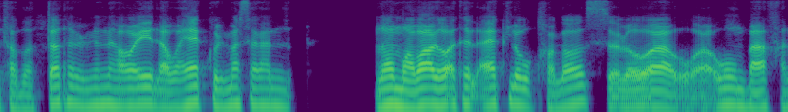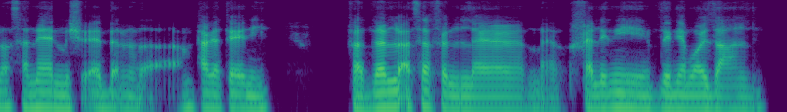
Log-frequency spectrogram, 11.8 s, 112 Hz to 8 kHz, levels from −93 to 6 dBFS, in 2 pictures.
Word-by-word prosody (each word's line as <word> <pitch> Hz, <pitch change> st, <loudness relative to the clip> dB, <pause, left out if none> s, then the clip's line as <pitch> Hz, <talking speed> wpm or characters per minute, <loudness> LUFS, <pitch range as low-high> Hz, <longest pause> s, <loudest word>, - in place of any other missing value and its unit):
فباضطر 110 Hz, +8 st, -2 dB
إن 135 Hz, +1 st, -4 dB
أنا 145 Hz, 0 st, -2 dB
هو 135 Hz, 0 st, +2 dB
إيه 145 Hz, +1 st, +4 dB
لو 125 Hz, -1 st, +1 dB
هاكل 140 Hz, -1 st, +2 dB
مثلًا، 140 Hz, -1 st, -3 dB, 0.7 s
نقعد 140 Hz, +1 st, +5 dB
مع 125 Hz, -2 st, +5 dB
بعض 145 Hz, +1 st, +8 dB
وقت 140 Hz, -, +3 dB
الأكل 150 Hz, 0 st, +1 dB
وخلاص، 135 Hz, +3 st, -1 dB
اللي 65 Hz, -2 st, +1 dB
هو 125 Hz, -, +4 dB
وأقوم 135 Hz, 0 st, -1 dB
بقى 120 Hz, 0 st, +3 dB
خلاص 120 Hz, -2 st, -9 dB
هانام 115 Hz, 0 st, -1 dB
مش 110 Hz, -2 st, -4 dB
قادر 110 Hz, -2 st, -6 dB, 0.3 s
أعمل 115 Hz, +1 st, -11 dB
حاجة 115 Hz, -1 st, +1 dB
تاني، 110 Hz, -1 st, -3 dB, 0.5 s
فده 110 Hz, +3 st, +1 dB
للأسف 120 Hz, -2 st, -1 dB
ال 105 Hz, -2 st, -4 dB, 0.5 s
م -, -, -12 dB, 0.3 s
مخلّيني 115 Hz, 0 st, -3 dB
الدنيا 110 Hz, +1 st, -3 dB
بايظة 110 Hz, -1 st, -1 dB
عندي. 100 Hz, +2 st, -8 dB
120 Hz, 170 wpm, -23 LUFS, 110-140 Hz, 0.7 s, بعض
